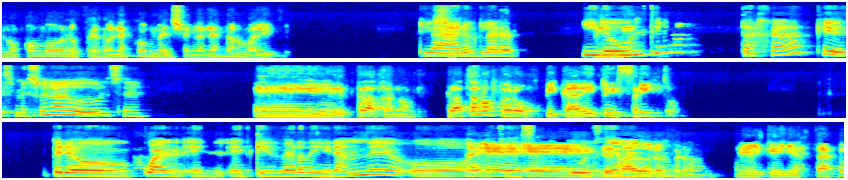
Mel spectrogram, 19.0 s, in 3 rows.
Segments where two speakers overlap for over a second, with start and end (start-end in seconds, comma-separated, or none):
16.1-17.7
